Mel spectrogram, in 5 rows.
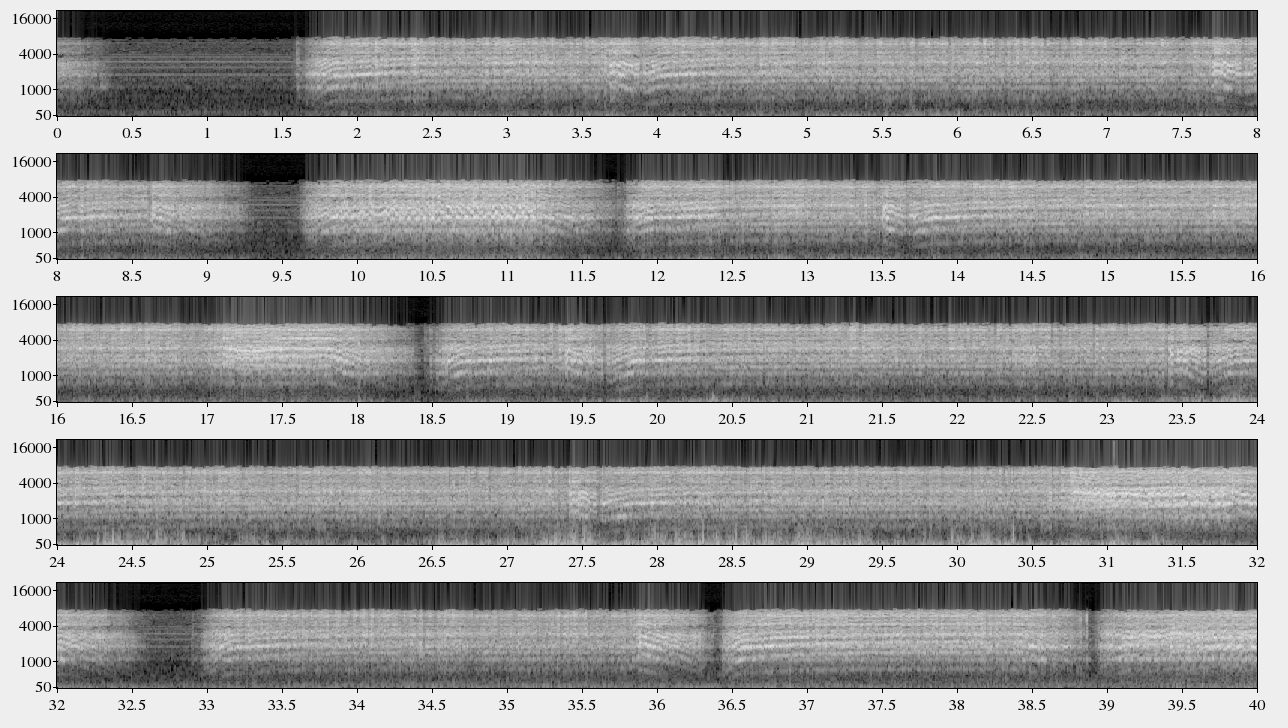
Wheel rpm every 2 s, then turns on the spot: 40, 170, 180, 190, 90, 130, 160, 180, 190, 120, 180, 180, 180, 180, 180, 180, 80, 190, 140, 140.
none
